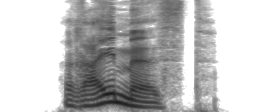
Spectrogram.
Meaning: second-person singular subjunctive I of reimen
- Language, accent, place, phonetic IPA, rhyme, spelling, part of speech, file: German, Germany, Berlin, [ˈʁaɪ̯məst], -aɪ̯məst, reimest, verb, De-reimest.ogg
